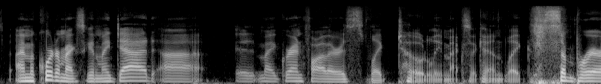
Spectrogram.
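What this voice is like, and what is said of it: Usual voice. Nothing is said of it.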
